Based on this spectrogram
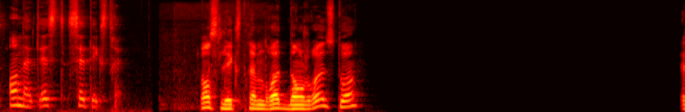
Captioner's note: weird silence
